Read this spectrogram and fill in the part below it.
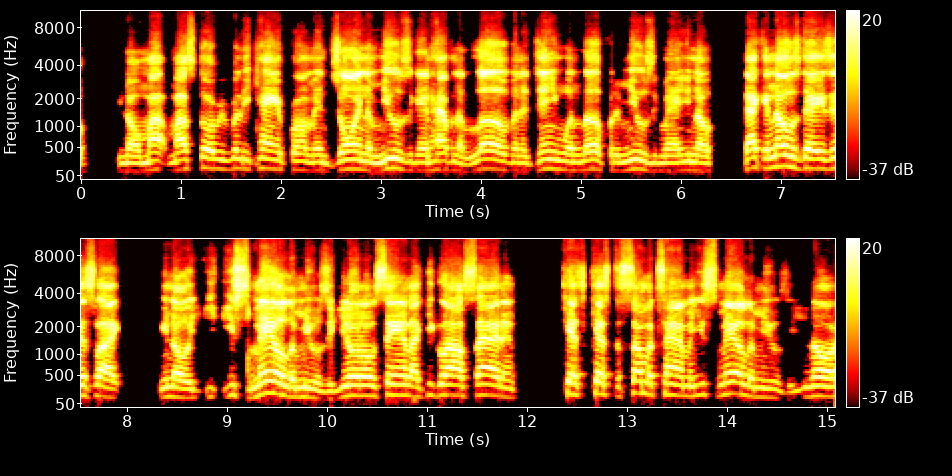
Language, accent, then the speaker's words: English; Chicago, Illinois, United States; we grew up in Chicago, man.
